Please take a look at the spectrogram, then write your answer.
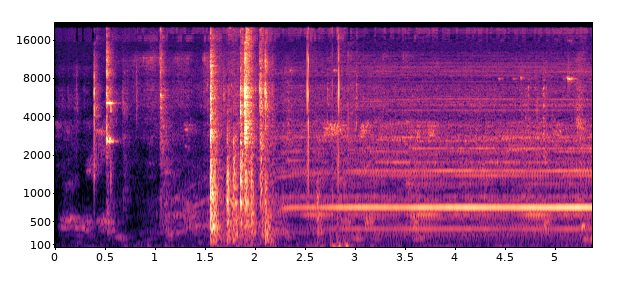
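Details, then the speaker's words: Sabaj K-1 ECO motorized TV lift carrying a 7.8 kg TV, faulty after a few months with slow downward travel: after a few clunks it lowers with a steady thin whine and faint squeal, louder going down than up. Cause unclear. "on the way up sometimes you hear the noise slightly but not as much back down [Music] again a lot louder going down"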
